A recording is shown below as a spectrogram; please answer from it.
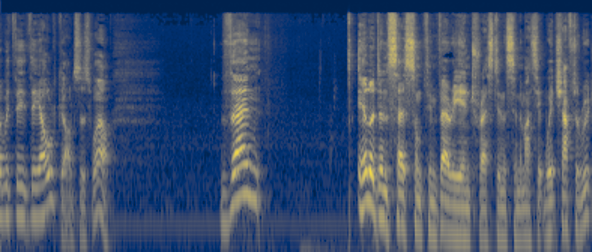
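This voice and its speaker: Guy doing an off-the-cuff gaming vodcast, really animated pitch, lowish voice, explains stuff emphatically. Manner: emphatic, explanatory, poses rhetorical questions. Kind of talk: unscripted opinion commentary.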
